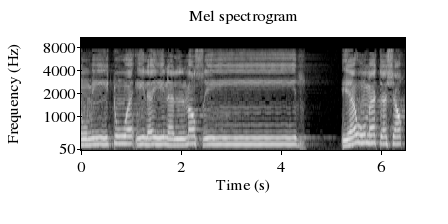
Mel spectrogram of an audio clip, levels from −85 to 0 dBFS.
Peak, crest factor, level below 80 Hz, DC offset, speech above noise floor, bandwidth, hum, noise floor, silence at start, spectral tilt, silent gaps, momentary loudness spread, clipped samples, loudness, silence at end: -2 dBFS; 16 dB; -62 dBFS; under 0.1%; 42 dB; 8 kHz; none; -59 dBFS; 0 s; -5 dB/octave; none; 4 LU; under 0.1%; -18 LUFS; 0 s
